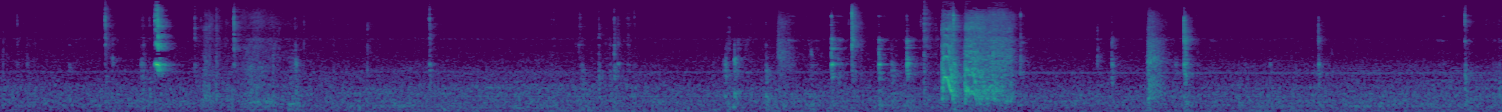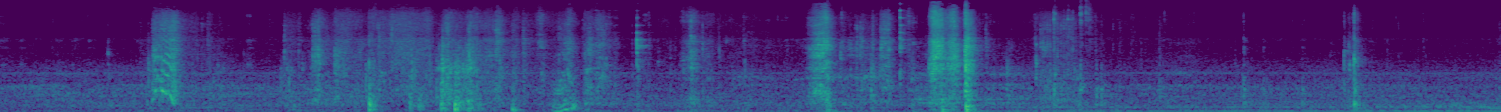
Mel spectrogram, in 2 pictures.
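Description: Scattered small clicks, taps and rubbing as a new electrolytic capacitor's leads are pushed through the holes of a TV power supply circuit board and the board is handled, with the sounds coming more often in the second half.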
